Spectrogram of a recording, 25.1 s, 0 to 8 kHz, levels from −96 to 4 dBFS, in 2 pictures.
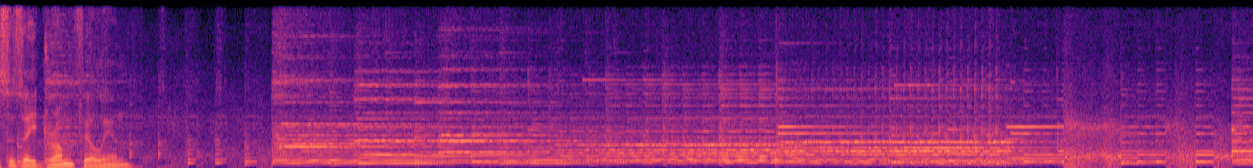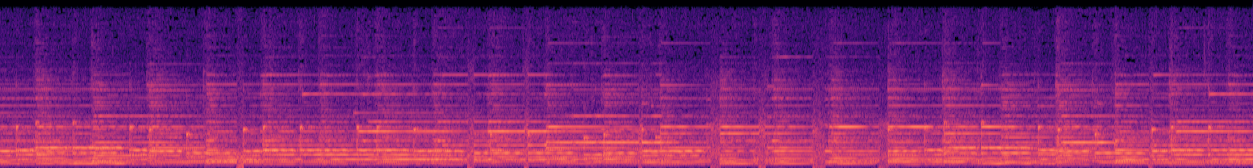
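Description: From 1.43 to 2.72 s the real background gives way, for 870 ms in total, to a smoother, synthetic-sounding noise of a different character. This is comfort noise in place of the background. The sender likely stopped transmitting during the pause and sent only occasional noise descriptions, and the receiver filled the gap with generated noise shaped to approximate what was there.

Between 10.64 and 12.32 s the sound drops out in more than one place, 1.05 s of it in all, with synthetic fill in the holes. This is sound chopped by the voice detector: the sender's detector likely toggled between sending and not sending, cutting quieter parts and swapping them for comfort noise.

At 14.90 s there is a 60 ms gap where the sound gives way to steady noise before returning. This is sound dropped by the voice detector: the detector likely mistook a quiet moment for background and paused transmission until it triggered again.

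The chopping returns from 17.21 to 17.81 s, with 90 ms replaced, and from 18.92 to 21.41 s, with 390 ms replaced. Across both stretches there are repeated short holes.

At 24.02 s a second dropout replaces 30 ms with noise. It likely has the same mechanism as the one at 14.90 s.

Throughout, nothing is heard above 8 kHz, which fits a wideband call codec such as G.722 at about 64 kbps.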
